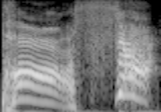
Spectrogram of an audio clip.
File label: dragonpunch, French speech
